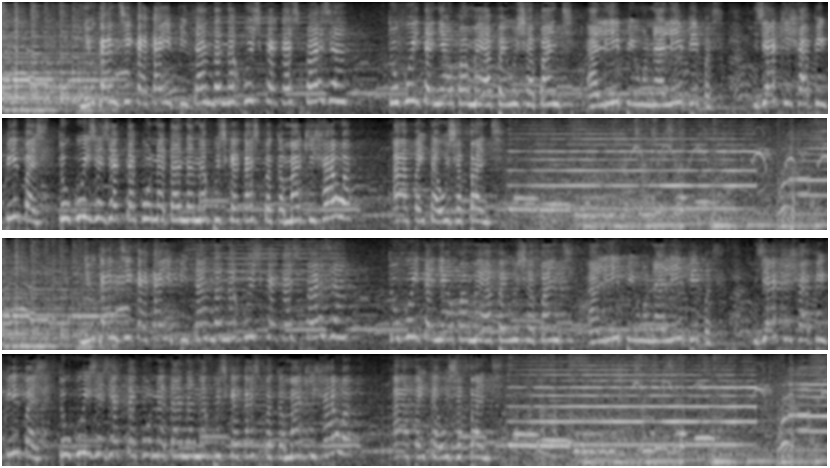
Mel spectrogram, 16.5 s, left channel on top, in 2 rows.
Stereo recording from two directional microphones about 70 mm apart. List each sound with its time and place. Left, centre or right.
0.0 s music: left
3.8 s a woman's voice: left
13.3 s speech: centre
15.4 s music: centre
